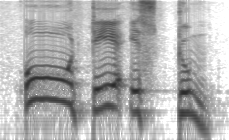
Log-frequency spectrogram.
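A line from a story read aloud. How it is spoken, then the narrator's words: Called out. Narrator (German): rief Rita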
